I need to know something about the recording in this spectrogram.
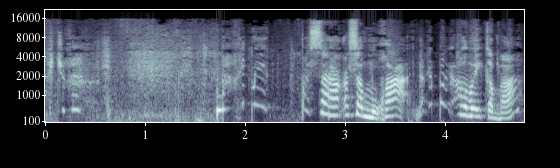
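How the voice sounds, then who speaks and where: A noisy radio drama track carries a dutiful young eldest daughter. Her very high voice moves animatedly, earnest and reproachful in manner. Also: huge pitch swings, normal speed. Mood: concerned. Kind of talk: Tagalog radio drama acting.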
